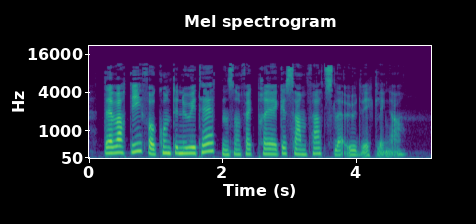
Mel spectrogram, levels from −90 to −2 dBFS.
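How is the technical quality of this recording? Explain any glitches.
The recording's technical quality is noticeably degraded throughout by MP2 compression. The speech sounds dull, with nothing above 11.3 kHz, and carries a gurgling, granular grit. This is likely MPEG Layer II coding at a low bitrate, around 48 kbps. Starved of bits, upper sub-bands switch off and the rest are coarsely quantised. A plain low-pass filter would sound dull but clean, whereas here the top flickers and the grain persists.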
